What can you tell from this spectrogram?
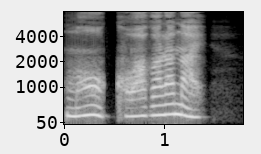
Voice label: levelup ja; cookie run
